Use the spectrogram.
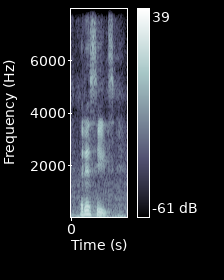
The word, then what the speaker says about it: receipts: रिसीट बोलते हैं इसको, पी इसमें साइलेंट होता है बेटा, RECEIPTS, रिसीट्स।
